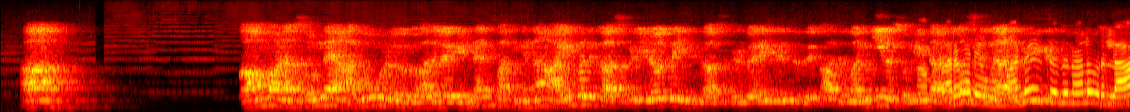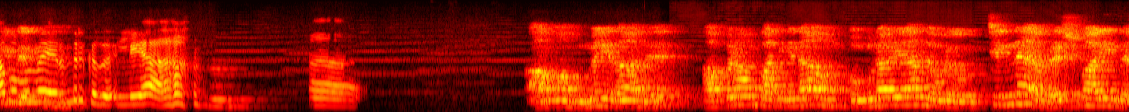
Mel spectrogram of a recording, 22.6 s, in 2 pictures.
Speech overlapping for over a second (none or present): present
